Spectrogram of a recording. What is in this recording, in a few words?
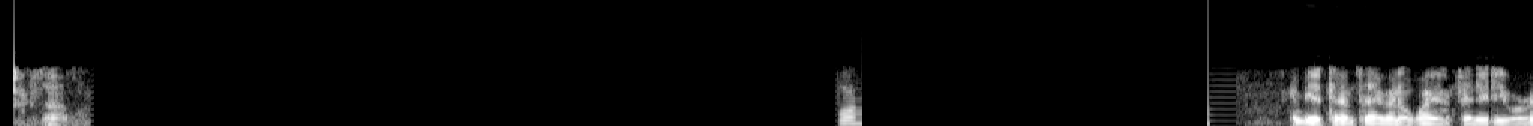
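Raleigh Police Southeast District Dispatch; p25; wake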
